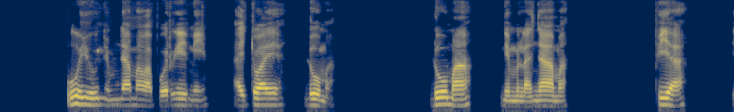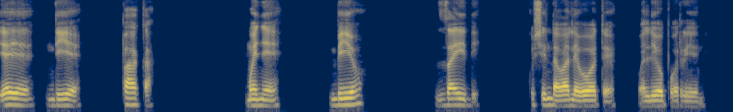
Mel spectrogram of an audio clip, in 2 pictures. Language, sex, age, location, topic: Swahili, male, 18-24, Nairobi, government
